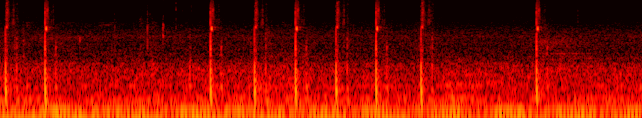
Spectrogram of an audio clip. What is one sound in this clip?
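Footsteps tap quickly across a wooden floor.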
